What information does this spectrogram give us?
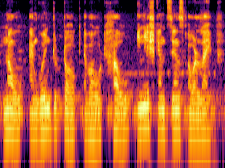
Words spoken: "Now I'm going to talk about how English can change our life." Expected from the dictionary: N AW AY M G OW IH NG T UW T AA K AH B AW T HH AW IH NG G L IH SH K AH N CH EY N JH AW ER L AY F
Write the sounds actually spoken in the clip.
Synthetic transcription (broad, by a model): N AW AY M G OW IH NG T UW T AA K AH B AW T HH AW IH NG G L IH SH K AH N S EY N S AW ER L AY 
